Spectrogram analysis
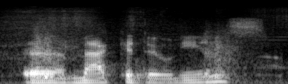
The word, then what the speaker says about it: Macedonia: it's I mean it's Macadamia I think it goes either way, but in the ancient Greek, the C is pronounced with a hard sound.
